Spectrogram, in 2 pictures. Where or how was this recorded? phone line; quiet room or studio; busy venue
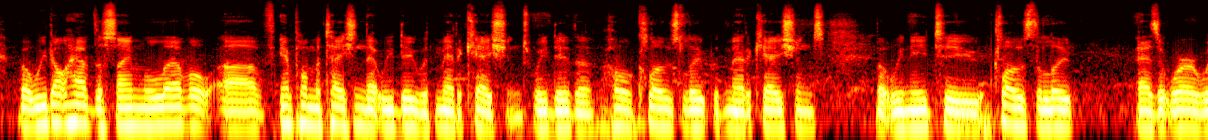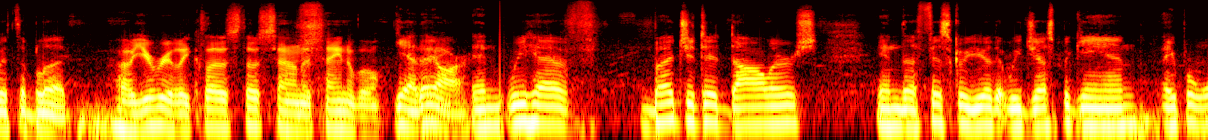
busy venue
